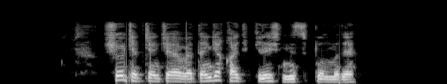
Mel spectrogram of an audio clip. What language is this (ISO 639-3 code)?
uig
